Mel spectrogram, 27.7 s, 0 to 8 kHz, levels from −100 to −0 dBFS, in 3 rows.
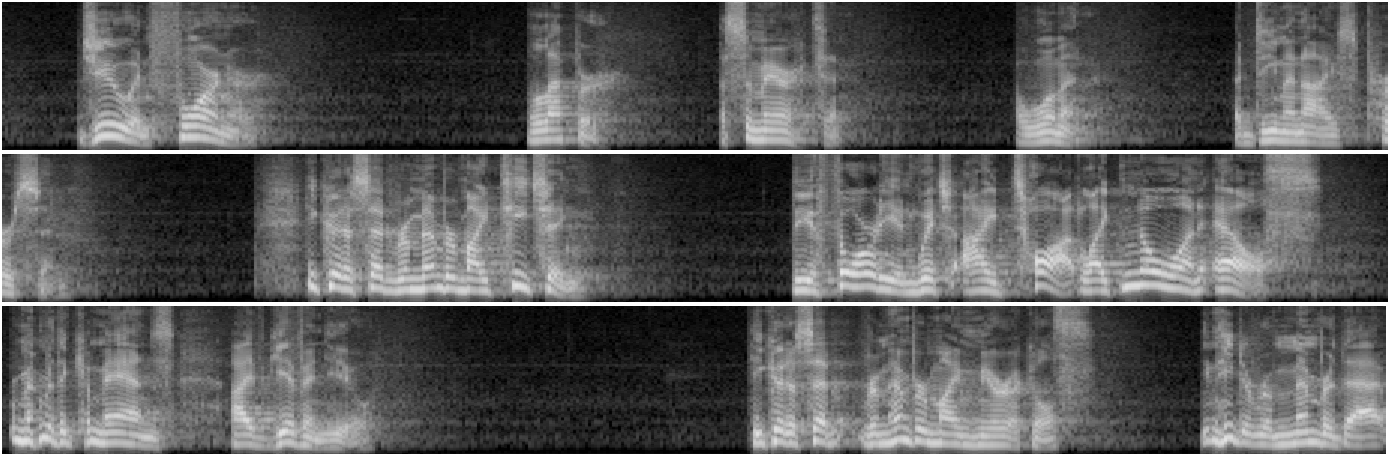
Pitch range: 145-195 Hz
